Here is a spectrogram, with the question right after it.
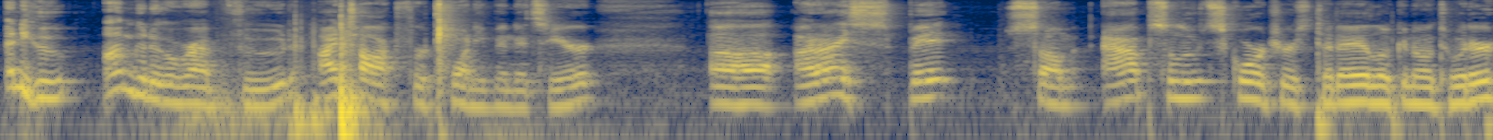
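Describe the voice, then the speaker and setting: This man talks at a fairly quick pace in a Canadian accent, his pitch high for a man. His tone is animated, with ordinary pitch variation. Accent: Canadian, stronger when talking fast. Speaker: video game streamer. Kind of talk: casual live stream chat.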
